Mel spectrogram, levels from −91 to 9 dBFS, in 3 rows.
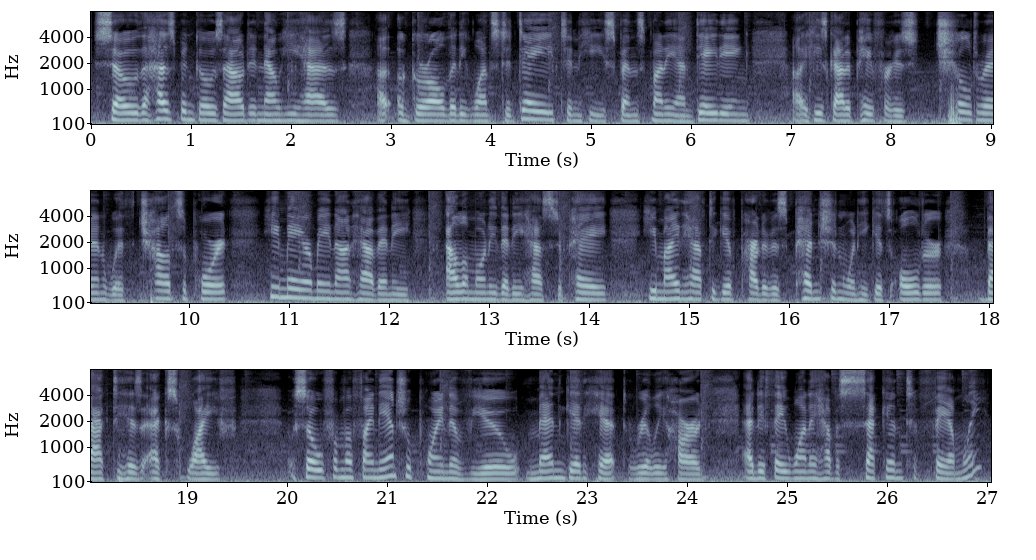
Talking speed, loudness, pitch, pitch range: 190 wpm, -22 LUFS, 175 Hz, 165-190 Hz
